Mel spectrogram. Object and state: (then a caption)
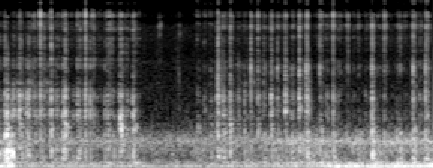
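Scratch-art paper page. A wooden stick scratches quick, short strokes across a coated scratch-art page in a spiral notebook. The result is a quiet, irregular run of dry, crackly scratches with bright edges, each stroke dying away almost at once over a faint low rumble.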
